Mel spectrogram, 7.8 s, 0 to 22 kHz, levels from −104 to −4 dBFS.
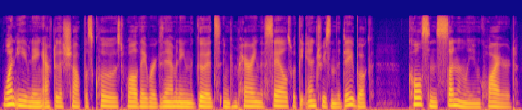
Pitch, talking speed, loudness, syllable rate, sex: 160 Hz, 205 wpm, -19 LUFS, 6.5 syllables/s, female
